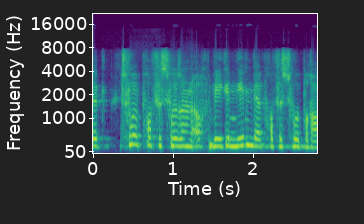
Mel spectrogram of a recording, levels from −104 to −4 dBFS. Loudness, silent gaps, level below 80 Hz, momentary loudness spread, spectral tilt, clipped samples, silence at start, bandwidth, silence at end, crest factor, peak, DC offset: -21 LUFS; none; -70 dBFS; 5 LU; -4.5 dB/octave; under 0.1%; 0 s; 8.2 kHz; 0 s; 14 dB; -6 dBFS; under 0.1%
